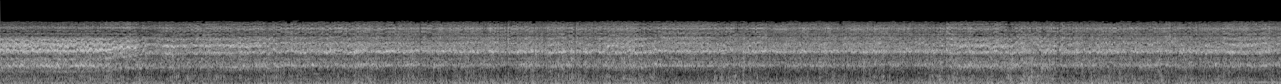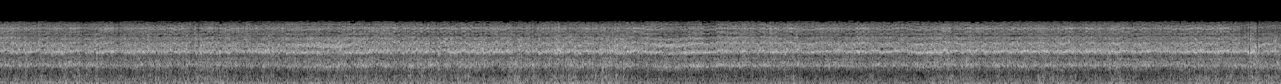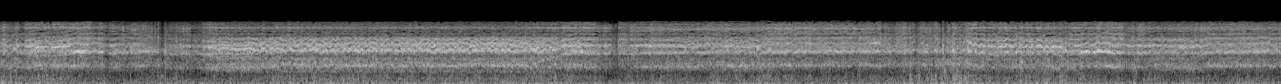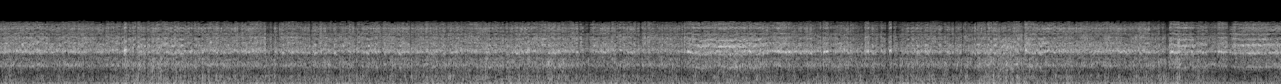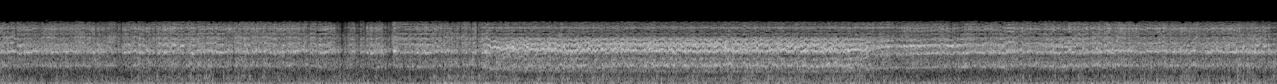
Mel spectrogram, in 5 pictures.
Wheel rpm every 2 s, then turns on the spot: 200, 230, 230, 230, 230, 230, 230, 230, 230, 230, 230, 230, 230, 210, 190, 210, 220, 230, 220, 230, 230, 230, 230, 230, 230, 230, 230, 230, 200, 200, 210, 230.
none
